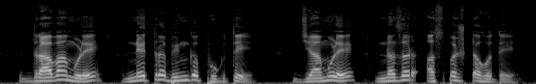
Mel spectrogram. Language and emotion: Marathi, neutral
